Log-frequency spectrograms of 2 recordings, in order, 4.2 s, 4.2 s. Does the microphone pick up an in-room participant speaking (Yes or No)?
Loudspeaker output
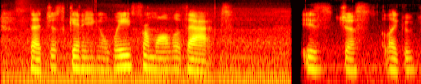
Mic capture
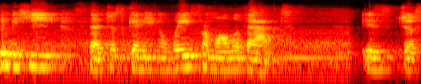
No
